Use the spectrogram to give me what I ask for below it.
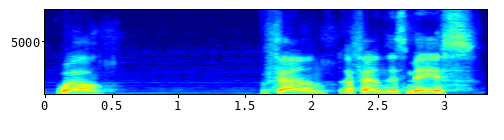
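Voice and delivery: normal talking voice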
